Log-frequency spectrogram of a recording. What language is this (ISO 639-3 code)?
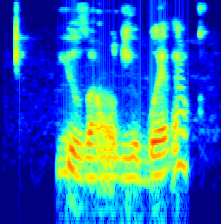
kab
